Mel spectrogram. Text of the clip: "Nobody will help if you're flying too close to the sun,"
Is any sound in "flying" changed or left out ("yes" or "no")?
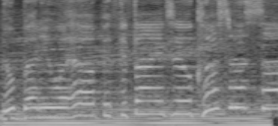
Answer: yes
